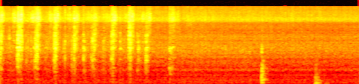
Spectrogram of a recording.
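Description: Lumpia filling of minced pork, carrots and green beans sizzling in a wok just after soy sauce is added, stirred with a quick run of scraping strokes for the first two and a half seconds or so. Then steady sizzling, with two single knocks near the end.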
